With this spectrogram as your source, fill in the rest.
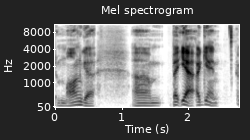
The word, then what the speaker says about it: manga: always get that wrong it looks like manga but it's pronounced manga um but yeah again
